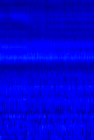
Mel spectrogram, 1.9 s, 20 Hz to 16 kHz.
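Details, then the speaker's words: ZK-PW500 500W boost converter, 24 V input to 48 V output at 4, 6 and 8 A: steady electrical buzz with high whine, buzzing harder as load rises; inductor coil strain under heavy load. "więc przy 24 V działa trzy, jak widać, 4 ampery 6 amperów, bardzo brzęczy 6 amperów, brzęczy dużo 8 amperów,"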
